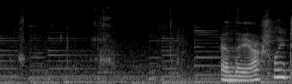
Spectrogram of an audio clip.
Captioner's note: ball crunching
